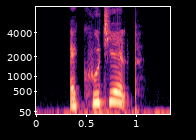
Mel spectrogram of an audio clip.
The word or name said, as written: akuthjælp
